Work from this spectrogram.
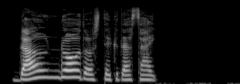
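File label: "download", Japanese; announce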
